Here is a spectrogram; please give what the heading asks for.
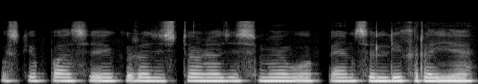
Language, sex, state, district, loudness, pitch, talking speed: Hindi, male, Jharkhand, Ranchi, -12 LUFS, 165 Hz, 150 wpm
